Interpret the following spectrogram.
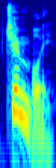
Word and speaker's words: chimney: culture has just died it's not chimney it's chimney chimbly the neighbors got smoke coming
